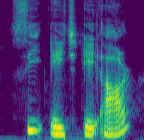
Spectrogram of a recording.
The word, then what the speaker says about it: char: so we can simply write CH AR and you can pronounce it as char or care whatever you write this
